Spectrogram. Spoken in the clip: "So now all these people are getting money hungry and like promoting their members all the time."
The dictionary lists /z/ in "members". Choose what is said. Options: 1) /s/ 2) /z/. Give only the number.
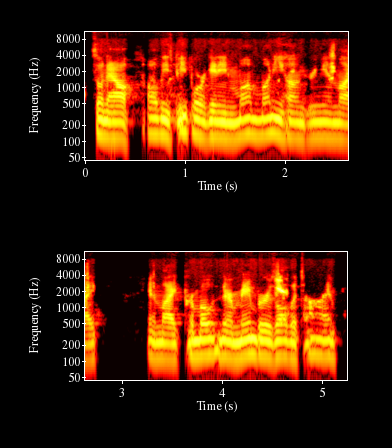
2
